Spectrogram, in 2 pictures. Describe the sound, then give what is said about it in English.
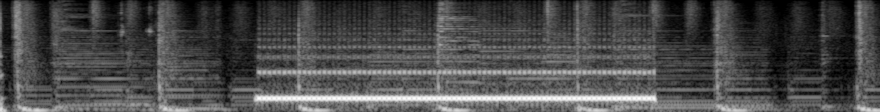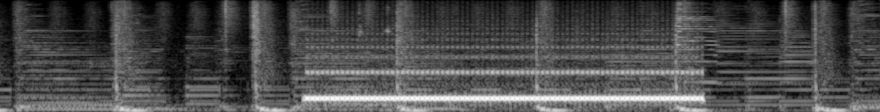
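A phone line rings out twice, each ring a steady two-second electronic tone with a pause between, heard over a rhythmic music bed as a call is being placed. “Well, giving you another call and get a little bit more information about A Door to Hope.”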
